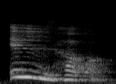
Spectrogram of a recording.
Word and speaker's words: الهوا: الهوا. We pronounce the lam because the he is a moon letter.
